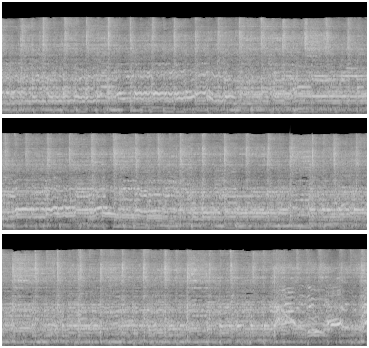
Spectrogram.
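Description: Live blues-rock band playing an instrumental passage: electric guitar carrying wavering, bending notes over a steady drum beat.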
